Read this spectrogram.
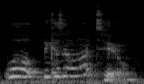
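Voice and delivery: high, imitated kid's reply; cute kid. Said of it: "And he goes".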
